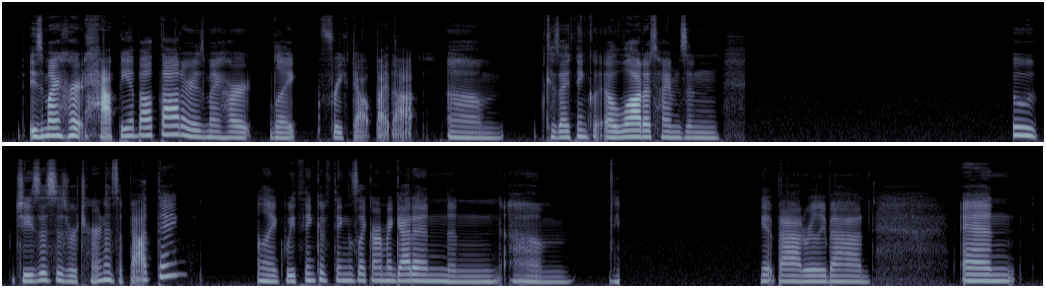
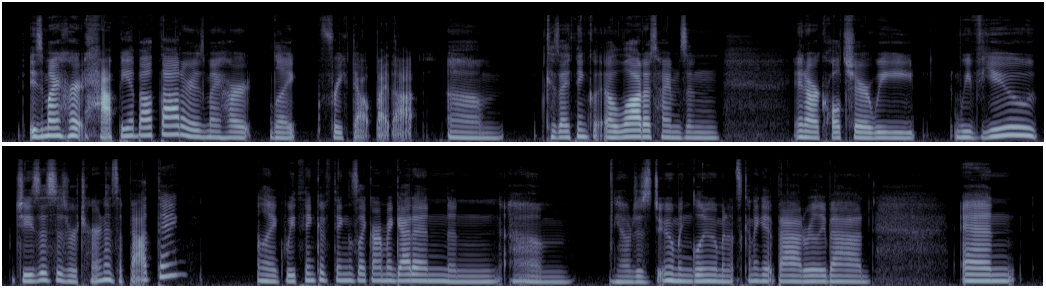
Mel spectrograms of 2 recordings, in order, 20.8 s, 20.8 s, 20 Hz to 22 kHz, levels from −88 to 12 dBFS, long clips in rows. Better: second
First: audio cutting out; at 7.5 s for 2.5 s and at 17 s for 1.5 s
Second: none

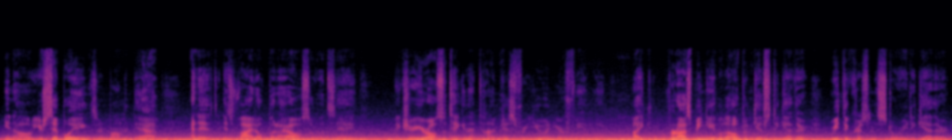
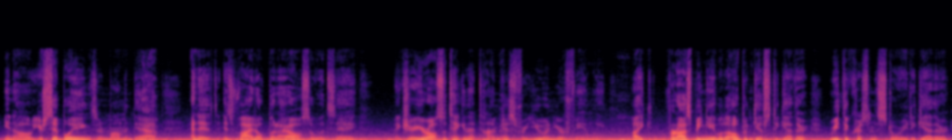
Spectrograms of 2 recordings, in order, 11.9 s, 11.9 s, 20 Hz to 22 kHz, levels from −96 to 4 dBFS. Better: second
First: wind noise on the microphone; heavy; 3 dB below the speech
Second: wind noise on the microphone; occasional gusts; 10 dB below the speech

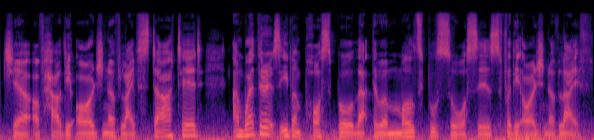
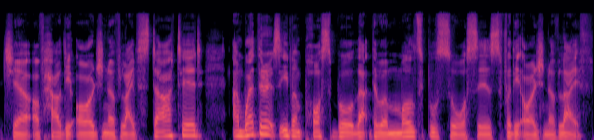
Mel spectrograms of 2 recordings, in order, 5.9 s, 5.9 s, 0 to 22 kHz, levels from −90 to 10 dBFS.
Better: second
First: wind noise on the microphone; occasional gusts; 25 dB below the speech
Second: none

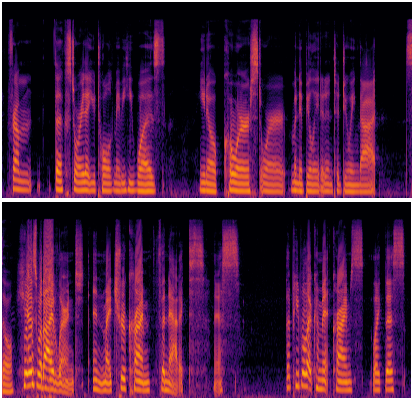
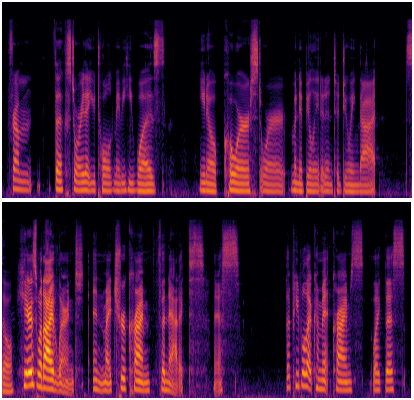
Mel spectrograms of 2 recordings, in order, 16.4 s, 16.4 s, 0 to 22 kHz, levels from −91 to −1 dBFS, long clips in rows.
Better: second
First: distortion; heavy; 5 dB below the speech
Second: none

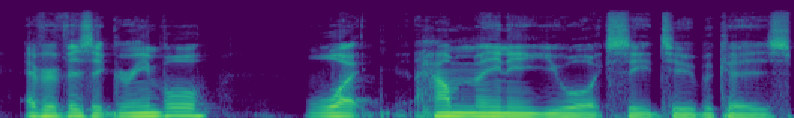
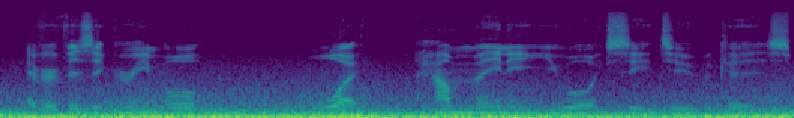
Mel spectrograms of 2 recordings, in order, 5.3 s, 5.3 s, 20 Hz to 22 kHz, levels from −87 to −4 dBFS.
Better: first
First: none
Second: wind noise on the microphone; heavy; 1 dB above the speech

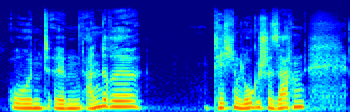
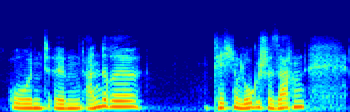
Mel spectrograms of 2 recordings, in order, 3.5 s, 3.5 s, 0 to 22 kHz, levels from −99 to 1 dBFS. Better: first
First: none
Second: muffled; very; fading above 3 kHz

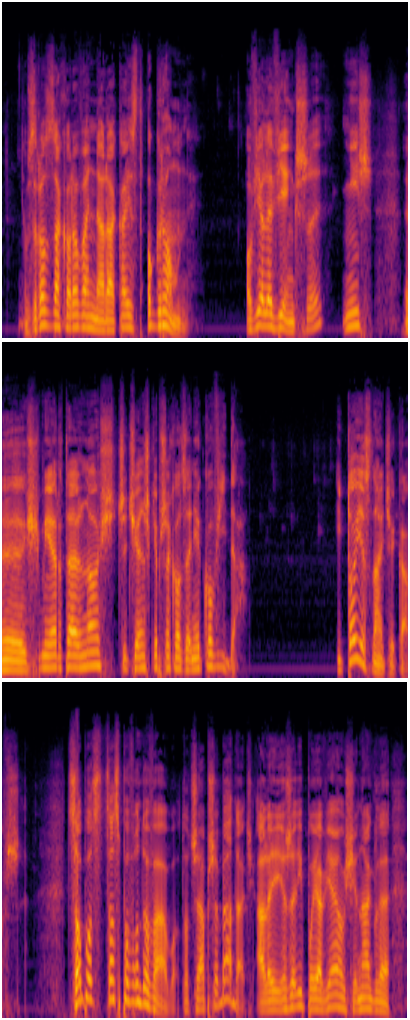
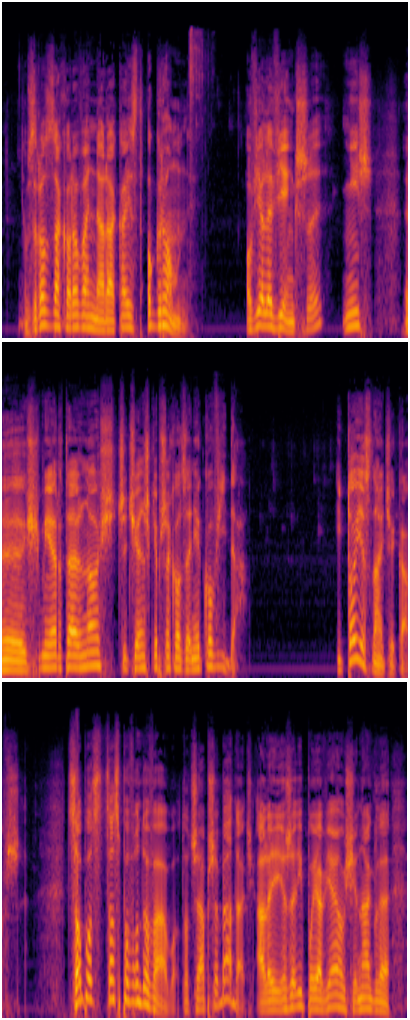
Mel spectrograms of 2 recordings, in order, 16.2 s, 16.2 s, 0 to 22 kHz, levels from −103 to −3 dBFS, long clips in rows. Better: first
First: none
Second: jangling keys; faint; at 2.5 s; peak 15 dB below the speech

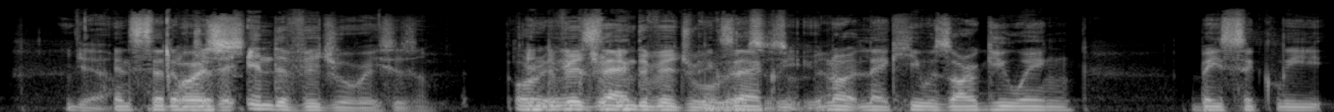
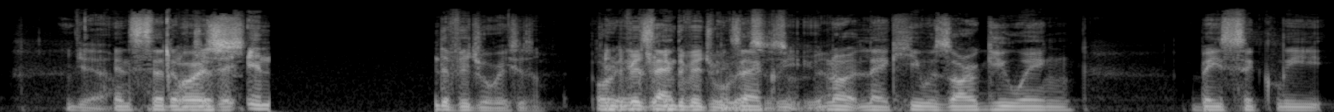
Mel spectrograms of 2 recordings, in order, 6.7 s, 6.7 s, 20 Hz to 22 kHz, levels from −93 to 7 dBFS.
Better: first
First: none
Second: audio freezing; at 1.5 s for 1 s

